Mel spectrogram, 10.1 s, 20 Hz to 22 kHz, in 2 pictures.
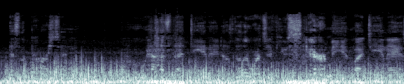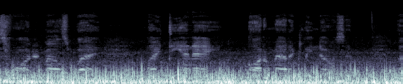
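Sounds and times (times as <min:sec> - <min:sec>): man talking: 0:00.0 - 0:01.0, 0:01.6 - 0:09.5
car road and engine rumble: 0:00.0 - 0:10.0.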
